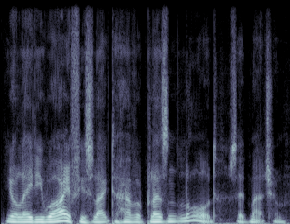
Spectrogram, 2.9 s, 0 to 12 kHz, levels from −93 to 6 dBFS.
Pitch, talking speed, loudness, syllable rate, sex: 135 Hz, 250 wpm, -16 LUFS, 5.5 syllables/s, male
